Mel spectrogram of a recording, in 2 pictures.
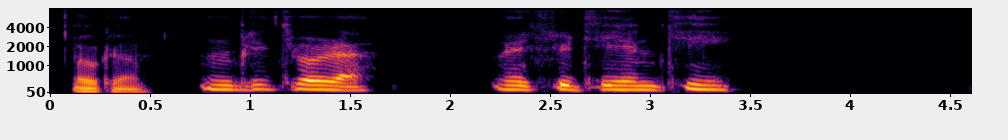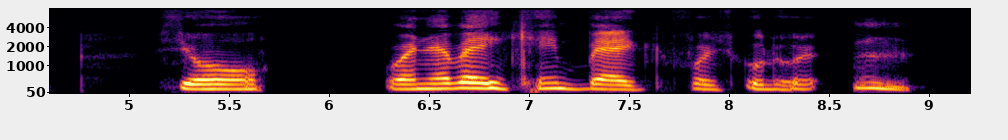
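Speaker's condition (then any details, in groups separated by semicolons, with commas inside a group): Cerebral palsy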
